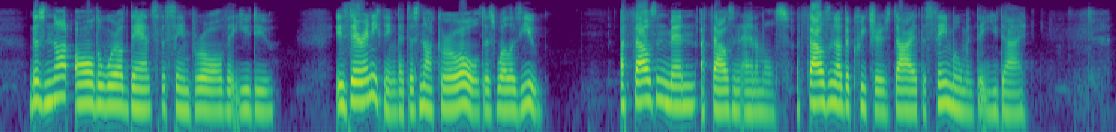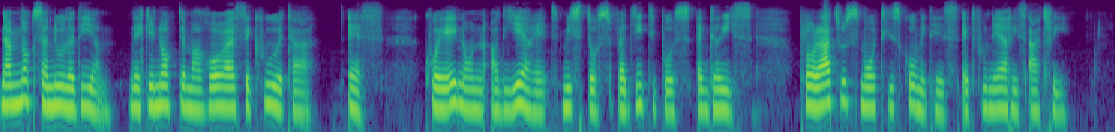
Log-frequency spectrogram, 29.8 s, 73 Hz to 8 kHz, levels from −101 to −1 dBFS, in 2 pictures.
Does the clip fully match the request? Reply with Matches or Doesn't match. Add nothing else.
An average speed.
Doesn't match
